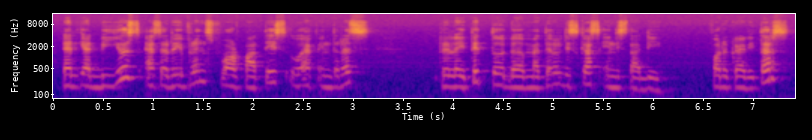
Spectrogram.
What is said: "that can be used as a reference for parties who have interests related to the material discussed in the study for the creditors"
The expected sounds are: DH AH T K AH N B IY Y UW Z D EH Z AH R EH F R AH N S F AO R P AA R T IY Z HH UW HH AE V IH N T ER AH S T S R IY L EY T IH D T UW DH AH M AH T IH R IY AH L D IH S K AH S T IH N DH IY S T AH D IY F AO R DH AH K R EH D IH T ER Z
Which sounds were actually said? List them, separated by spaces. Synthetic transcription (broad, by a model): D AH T K AH N B IY Y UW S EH S AH R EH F R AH N S F AO R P AA R T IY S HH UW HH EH F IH N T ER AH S S R IY L EY T IH D T UW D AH M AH T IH R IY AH L D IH S K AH S IH N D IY S T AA D IY F AO R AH K R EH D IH T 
